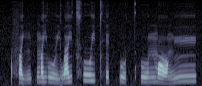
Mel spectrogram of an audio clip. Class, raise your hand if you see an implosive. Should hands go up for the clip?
no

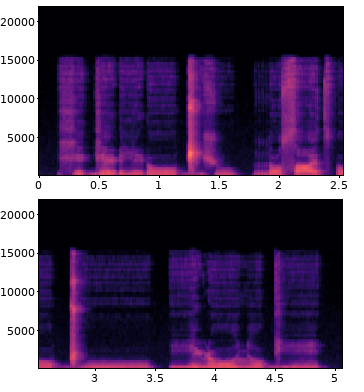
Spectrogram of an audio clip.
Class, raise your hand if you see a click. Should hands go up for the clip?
yes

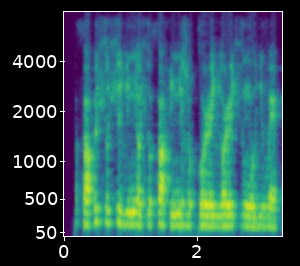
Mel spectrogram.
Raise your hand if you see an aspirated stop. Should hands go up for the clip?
no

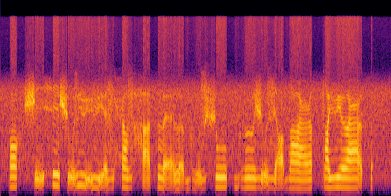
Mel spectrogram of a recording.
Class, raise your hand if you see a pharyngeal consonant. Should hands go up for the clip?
yes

